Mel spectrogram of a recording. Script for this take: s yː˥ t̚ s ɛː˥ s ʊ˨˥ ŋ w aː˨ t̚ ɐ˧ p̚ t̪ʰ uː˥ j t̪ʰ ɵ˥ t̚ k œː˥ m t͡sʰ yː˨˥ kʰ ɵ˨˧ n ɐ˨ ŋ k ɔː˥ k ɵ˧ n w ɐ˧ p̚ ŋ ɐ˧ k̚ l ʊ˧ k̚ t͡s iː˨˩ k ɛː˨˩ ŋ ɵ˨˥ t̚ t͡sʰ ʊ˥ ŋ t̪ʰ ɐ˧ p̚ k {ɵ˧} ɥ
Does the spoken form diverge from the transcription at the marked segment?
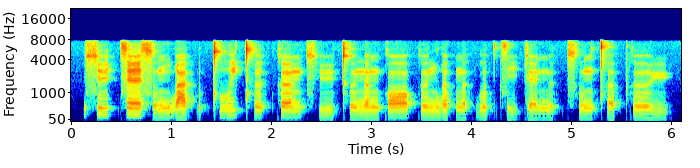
yes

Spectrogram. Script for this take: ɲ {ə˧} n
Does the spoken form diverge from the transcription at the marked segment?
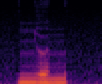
no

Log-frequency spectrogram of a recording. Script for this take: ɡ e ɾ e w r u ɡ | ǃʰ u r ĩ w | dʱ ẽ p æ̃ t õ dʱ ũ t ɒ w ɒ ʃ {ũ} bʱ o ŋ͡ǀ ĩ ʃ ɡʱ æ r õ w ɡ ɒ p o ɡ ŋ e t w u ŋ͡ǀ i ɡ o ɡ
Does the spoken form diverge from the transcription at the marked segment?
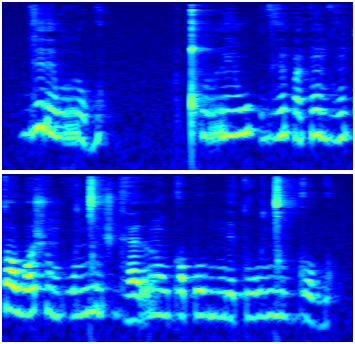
yes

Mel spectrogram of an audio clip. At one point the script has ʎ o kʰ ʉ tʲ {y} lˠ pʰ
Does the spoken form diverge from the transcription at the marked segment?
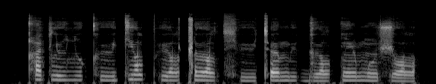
yes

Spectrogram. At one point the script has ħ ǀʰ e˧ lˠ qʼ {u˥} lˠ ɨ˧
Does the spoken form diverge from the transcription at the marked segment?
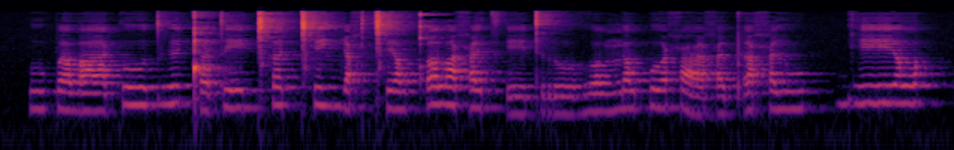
no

